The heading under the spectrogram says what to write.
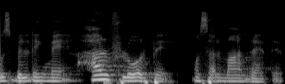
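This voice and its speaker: A woman speaks at a moderate pace in a very deep, low voice with a dark, mellow tone. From Delhi, India. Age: 60s. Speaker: writer, panel speaker. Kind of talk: panel talk. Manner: conversational, code-switching Hindi and English.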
